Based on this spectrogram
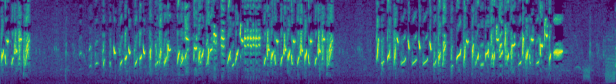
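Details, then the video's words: Algerian goldfinch of the parva form, in an edited montage of song: rapid chattering twitters and trills in two long bursts, with a short pause between them. "chant chardonneret montage"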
